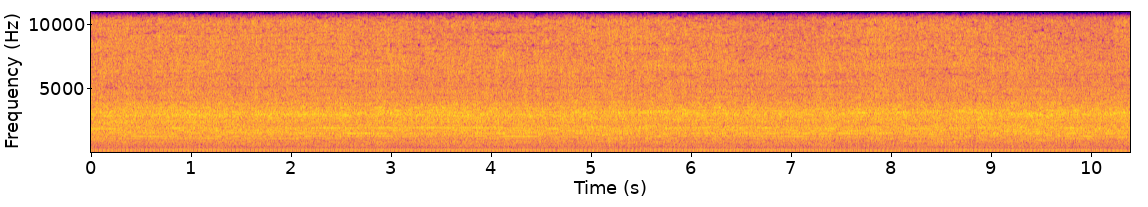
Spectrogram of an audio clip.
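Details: DR brush hog small single-cylinder engine after carburetor clean-out and main jet cleaning, started in neutral: settles into a steady, even drone with no hunting, surging or misses; running cleanly.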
